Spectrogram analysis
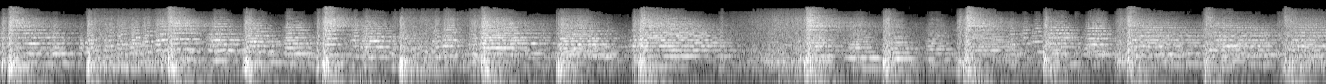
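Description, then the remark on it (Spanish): A procession band plays a sweet, flowing melody, with sustained brass and woodwind lines over steady drum and cymbal strikes that mark a slow, regular beat. No one speaks. The music accompanies the lit pallium float (paso de palio) of Guadalupe as it advances slowly through Campana amid a respectful silence. “Poco a poco el palio ahora sí avanzando, completamente encendido, tanto la candelería, la flor rizada, los candelabros de guardabrisa, esta dulce melodía que acompaña ahora al paso de palio y que ha provocado un silencio muy respetuoso en la campana,”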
